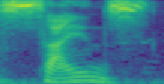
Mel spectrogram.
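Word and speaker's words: science: Saint অর্থাৎ আদর দেখো সাইন্স এস সি আই ই এন সি ইস এস এর পরে যে সি এর উচ্চারণটা নেই তাই সরাসরি এখানে হচ্ছে সাইন্স অর্থাৎ বিজ্ঞান তারপর আছে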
